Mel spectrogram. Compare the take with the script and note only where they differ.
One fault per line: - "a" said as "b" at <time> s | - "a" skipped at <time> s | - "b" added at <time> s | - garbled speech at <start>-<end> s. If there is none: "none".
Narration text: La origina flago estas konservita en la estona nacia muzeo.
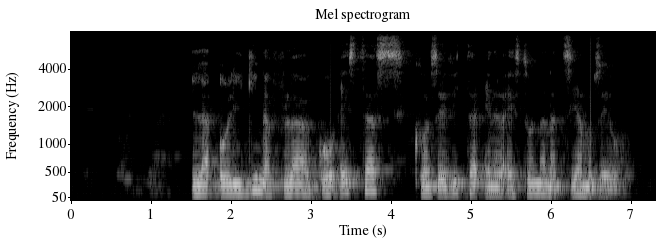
none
